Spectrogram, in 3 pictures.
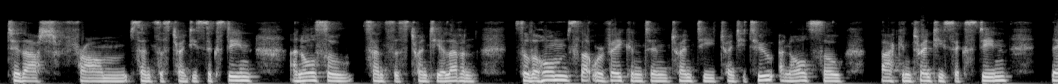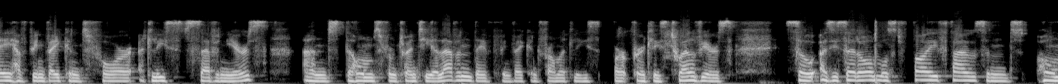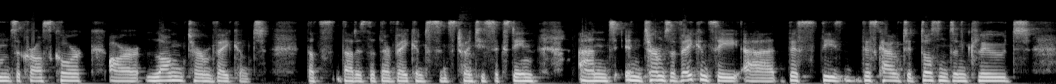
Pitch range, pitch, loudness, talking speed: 150-180 Hz, 160 Hz, -14 LUFS, 155 wpm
